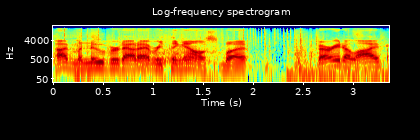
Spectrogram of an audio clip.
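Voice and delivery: fast, high, loud frantic protest; frantic disbelief. Real, not acted. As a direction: rant in rising panic. Being buried alive in game.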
